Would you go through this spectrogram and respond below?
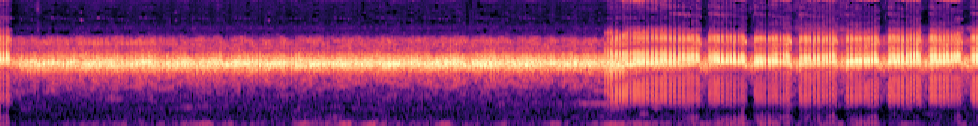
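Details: Frogs at night in Pakistan give a long unbroken buzzy trill for about four seconds, then switch to a series of separate rasping croaks repeated several times a second.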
